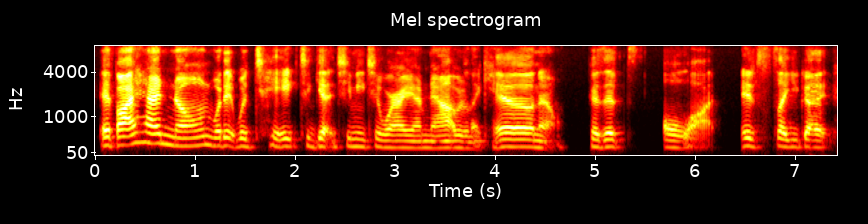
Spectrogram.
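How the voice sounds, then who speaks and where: A woman's voice: deep voice, moderate pace. A woman in her late forties with an American accent, telling her own story candidly and talkatively as an interview guest. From United States, born in Korea. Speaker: interview guest, real estate broker. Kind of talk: conversational interview answers, personal storytelling.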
